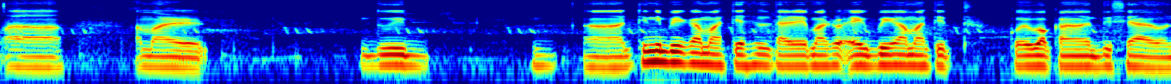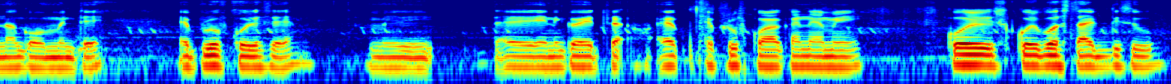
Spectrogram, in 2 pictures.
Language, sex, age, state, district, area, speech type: Assamese, male, 18-30, Assam, Udalguri, rural, spontaneous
